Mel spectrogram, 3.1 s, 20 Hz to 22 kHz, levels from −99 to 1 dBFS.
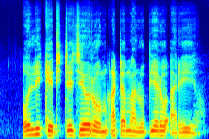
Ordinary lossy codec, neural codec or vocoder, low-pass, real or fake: none; codec, 44.1 kHz, 3.4 kbps, Pupu-Codec; none; fake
